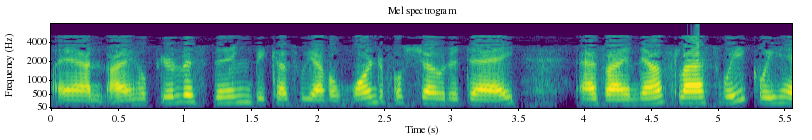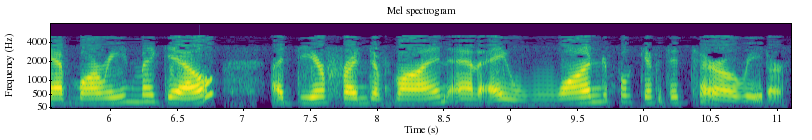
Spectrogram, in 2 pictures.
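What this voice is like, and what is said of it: Hoarse, croaky voice. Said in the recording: “I'm still got my laryngitis, so I may be croaking now and again ... My voice goes out.”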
